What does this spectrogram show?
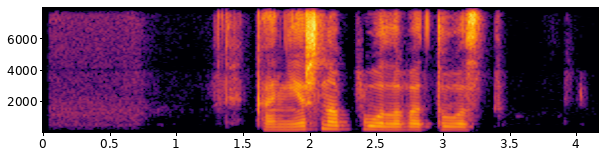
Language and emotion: Russian, positive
